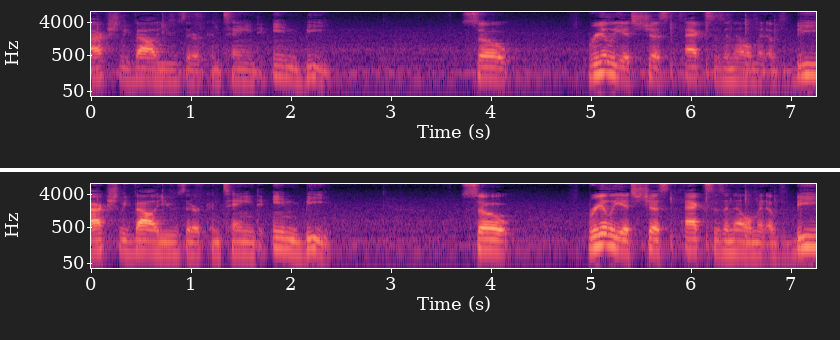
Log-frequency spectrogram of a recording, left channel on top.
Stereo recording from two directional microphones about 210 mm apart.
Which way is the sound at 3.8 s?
55° right (ahead or behind).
